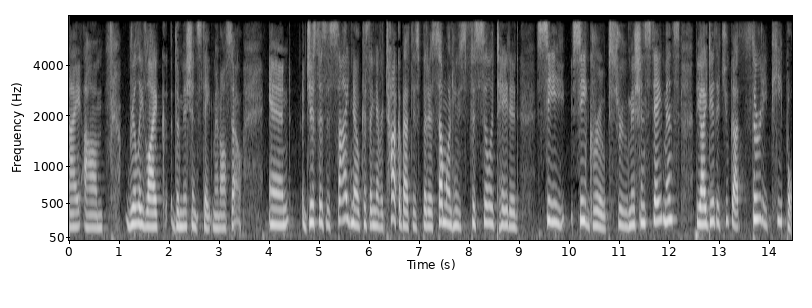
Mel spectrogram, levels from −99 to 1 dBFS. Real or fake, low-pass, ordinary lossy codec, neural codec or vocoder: real; 7.2 kHz; MP3, 48 kbps; none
